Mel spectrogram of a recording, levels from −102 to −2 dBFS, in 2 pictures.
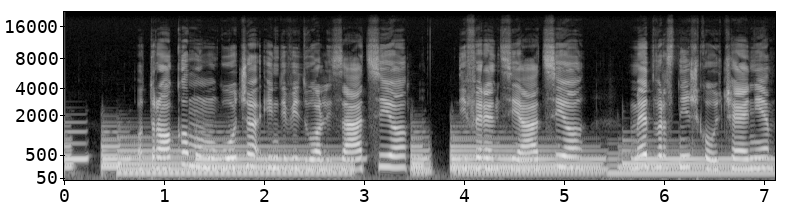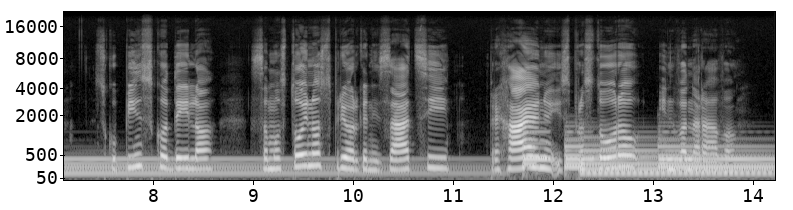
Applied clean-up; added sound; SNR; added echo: none; Piano; 2 dB; none.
